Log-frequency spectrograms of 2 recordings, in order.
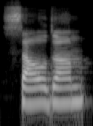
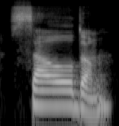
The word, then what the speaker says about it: seldom: So rarely, seldom, they're the same. You can use either one. So let's review the pronunciation. Seldom, dum. So notice the om is not a strong It's seldom, seldom, seldom.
